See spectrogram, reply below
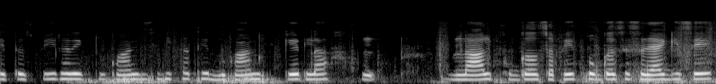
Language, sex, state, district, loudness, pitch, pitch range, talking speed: Chhattisgarhi, female, Chhattisgarh, Raigarh, -15 LUFS, 235 Hz, 225-245 Hz, 185 wpm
